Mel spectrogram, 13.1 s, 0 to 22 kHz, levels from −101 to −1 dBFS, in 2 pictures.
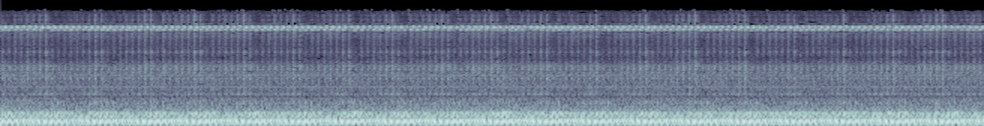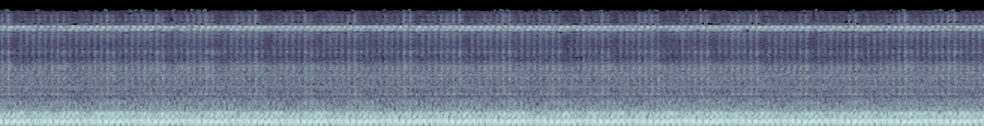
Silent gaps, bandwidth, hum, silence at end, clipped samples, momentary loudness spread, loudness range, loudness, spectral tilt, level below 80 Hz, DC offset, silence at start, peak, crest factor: none; 16.5 kHz; 50 Hz at -25 dBFS; 0 s; under 0.1%; 1 LU; 0 LU; -18 LUFS; -4.5 dB/octave; -28 dBFS; under 0.1%; 0 s; -6 dBFS; 12 dB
